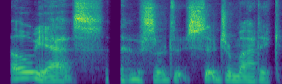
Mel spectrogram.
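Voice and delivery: ordinary talk, nothing marked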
